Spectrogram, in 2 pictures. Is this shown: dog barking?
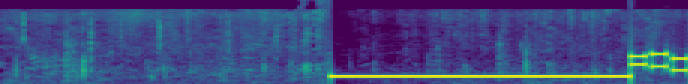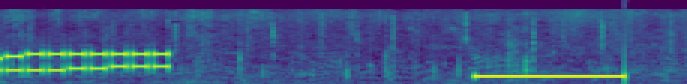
no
